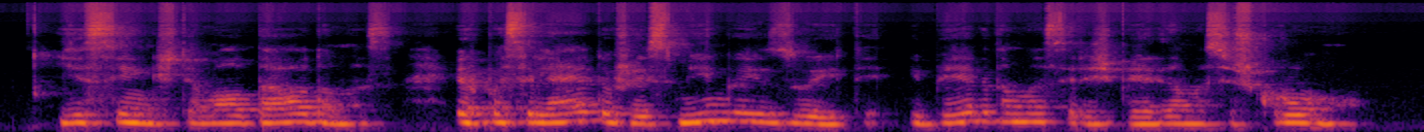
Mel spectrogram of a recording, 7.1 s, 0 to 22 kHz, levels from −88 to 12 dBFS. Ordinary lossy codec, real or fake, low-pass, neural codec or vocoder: Opus, 32 kbps; real; 19.8 kHz; none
